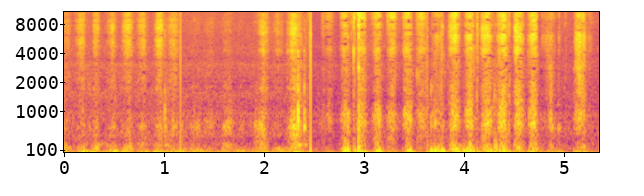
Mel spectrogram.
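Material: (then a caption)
Rubber. The worn rubber outsole of an old Clarks leather shoe, held in the hand, is scratched along its tread segments with a metal scribe-like tip. A rapid series of short, dry rasping scrapes is heard, with a low rumble underneath and bright, brief scratchy edges.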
